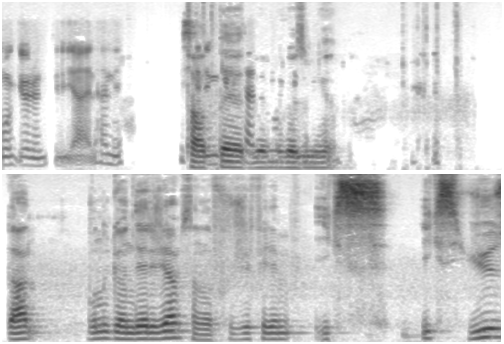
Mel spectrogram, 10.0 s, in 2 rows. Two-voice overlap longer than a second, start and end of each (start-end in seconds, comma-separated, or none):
1.8-3.3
